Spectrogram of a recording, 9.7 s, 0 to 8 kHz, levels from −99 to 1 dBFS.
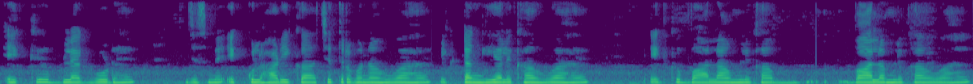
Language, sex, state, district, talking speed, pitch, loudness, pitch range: Hindi, female, Chhattisgarh, Jashpur, 140 wpm, 215 Hz, -32 LUFS, 210-225 Hz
